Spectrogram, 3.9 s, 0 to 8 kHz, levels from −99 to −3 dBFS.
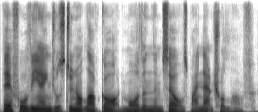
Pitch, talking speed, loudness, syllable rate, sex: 115 Hz, 200 wpm, -19 LUFS, 5.5 syllables/s, male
